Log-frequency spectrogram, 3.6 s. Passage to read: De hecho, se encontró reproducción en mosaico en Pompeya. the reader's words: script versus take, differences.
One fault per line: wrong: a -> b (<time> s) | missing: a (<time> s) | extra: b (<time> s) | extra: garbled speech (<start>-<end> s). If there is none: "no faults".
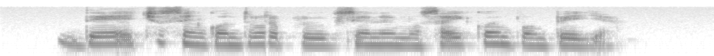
no faults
